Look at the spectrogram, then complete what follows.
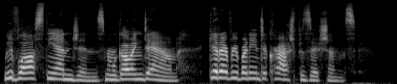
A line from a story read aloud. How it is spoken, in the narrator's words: he snapped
